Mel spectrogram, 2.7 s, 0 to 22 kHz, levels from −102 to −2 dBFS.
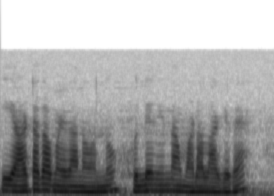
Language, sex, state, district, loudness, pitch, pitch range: Kannada, male, Karnataka, Bangalore, -14 LUFS, 110 Hz, 100-120 Hz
